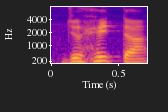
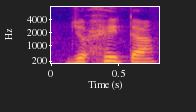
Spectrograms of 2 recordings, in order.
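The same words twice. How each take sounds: The two takes are said the same way.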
